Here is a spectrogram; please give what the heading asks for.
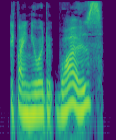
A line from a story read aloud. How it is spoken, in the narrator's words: he said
